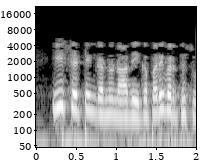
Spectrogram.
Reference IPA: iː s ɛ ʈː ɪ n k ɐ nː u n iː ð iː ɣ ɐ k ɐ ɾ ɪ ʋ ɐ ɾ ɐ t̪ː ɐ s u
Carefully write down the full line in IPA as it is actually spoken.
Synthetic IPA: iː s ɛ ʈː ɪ ŋ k ɐ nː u n aː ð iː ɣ ɐ p ɐ ɾ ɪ ʋ ɐ ɾ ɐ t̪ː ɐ s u

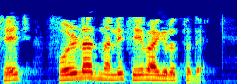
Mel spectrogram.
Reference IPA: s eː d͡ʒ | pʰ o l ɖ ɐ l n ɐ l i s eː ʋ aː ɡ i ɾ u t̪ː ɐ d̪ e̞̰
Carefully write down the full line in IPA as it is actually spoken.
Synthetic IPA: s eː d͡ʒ | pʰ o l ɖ ɐ ɾ n ɐ lː i s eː ʋ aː ɡ i ɾ u t̪ː ɐ d̪ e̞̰

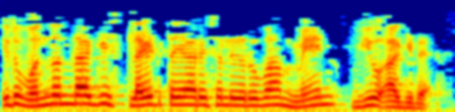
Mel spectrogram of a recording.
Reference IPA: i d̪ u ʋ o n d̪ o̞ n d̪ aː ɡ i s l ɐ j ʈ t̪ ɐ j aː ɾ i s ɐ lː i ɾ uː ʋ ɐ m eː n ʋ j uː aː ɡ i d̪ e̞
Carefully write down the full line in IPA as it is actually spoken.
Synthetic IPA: i d̪ u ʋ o n d̪ o̞ n d̪ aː ɡ i s l ɐ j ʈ t̪ ɐ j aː ɾ i s ɐ l i ɾ u ʋ ɐ m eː n ʋ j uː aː ɡ i d̪ e̞

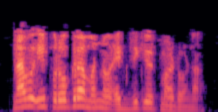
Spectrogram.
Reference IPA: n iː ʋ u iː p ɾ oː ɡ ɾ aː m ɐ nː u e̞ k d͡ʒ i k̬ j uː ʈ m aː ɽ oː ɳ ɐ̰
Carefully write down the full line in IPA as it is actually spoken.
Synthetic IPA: n aː ʋ u iː p ɾ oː ɡ ɾ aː m ɐ nː u e̞ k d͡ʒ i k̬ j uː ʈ m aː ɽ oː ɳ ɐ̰

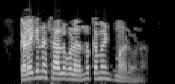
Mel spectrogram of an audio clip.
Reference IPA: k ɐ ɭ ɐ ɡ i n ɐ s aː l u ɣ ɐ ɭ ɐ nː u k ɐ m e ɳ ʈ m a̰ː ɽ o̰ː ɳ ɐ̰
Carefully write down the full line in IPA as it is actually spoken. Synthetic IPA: k ɐ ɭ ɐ ɡ i n ɐ s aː l u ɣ ɐ ɭ ɐ nː u k ɐ m e ɳ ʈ m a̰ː ɽ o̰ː ɳ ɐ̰

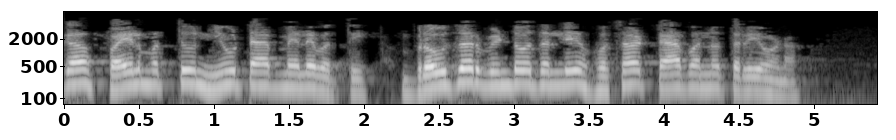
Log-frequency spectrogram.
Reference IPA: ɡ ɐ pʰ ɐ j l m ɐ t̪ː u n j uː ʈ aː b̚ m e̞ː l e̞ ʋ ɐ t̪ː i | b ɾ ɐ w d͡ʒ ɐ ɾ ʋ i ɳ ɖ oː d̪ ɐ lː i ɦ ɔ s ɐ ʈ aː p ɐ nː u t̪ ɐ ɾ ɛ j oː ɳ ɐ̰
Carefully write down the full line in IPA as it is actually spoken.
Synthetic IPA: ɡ ɐ pʰ ɐ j l m ɐ t̪ː u n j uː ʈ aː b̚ m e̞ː l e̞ ʋ ɐ t̪ː i | b ɾ ɐ w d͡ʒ ɐ ɾ ʋ i ɳ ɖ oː d̪ ɐ lː i ɦ ɔ s ɐ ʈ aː b ɐ nː u t̪ ɐ ɾ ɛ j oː ɳ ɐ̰

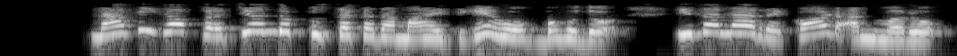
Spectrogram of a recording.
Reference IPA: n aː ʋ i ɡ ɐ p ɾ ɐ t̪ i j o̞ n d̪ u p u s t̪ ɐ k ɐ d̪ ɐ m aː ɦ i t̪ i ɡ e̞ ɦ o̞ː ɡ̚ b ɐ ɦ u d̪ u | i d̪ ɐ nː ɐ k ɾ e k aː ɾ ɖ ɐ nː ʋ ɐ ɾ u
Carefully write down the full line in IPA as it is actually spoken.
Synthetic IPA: n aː ʋ iː ɡ ɐ p ɾ ɐ t̪ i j o̞ n d̪ u p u s t̪ ɐ k ɐ d̪ ɐ m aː ɦ i t̪ i ɡ e̞ ɦ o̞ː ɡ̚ b ɐ ɦ u d̪ u | i d̪ ɐ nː ɐ ɾ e k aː ɾ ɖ ɐ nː ʋ ɐ ɾ u

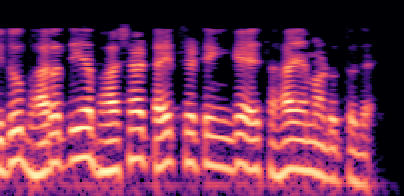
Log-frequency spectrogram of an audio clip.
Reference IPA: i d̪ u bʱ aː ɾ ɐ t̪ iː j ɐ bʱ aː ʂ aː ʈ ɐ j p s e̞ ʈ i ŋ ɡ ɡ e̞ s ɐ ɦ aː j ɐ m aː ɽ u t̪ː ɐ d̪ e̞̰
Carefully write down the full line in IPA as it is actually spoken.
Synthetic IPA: i d̪ u bʱ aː ɾ ɐ t̪ iː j ɐ bʱ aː ʂ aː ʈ ɐ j p s e̞ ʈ i ŋ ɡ ɡ e̞ s ɐ ɦ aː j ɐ m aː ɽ u t̪ː ɐ d̪ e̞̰

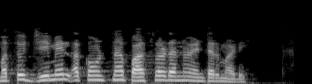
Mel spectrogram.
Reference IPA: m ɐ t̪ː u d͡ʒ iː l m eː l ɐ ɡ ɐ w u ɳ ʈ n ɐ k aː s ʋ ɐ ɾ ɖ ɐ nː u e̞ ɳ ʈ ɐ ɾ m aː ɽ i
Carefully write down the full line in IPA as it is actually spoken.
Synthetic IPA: m ɐ t̪ː u d͡ʒ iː m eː l ɐ k ɐ w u ɳ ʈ n ɐ p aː s ʋ ɐ ɾ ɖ ɐ nː u e̞ ɳ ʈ ɐ ɾ m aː ɽ i

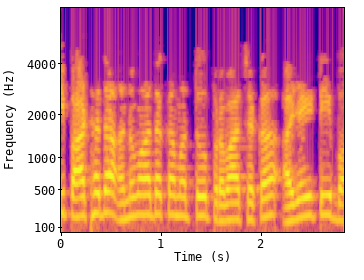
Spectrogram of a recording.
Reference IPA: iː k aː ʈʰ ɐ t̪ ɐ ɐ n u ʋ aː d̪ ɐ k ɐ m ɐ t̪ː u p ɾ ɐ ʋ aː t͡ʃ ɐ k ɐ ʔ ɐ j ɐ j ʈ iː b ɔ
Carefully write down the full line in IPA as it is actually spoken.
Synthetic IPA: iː p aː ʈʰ ɐ d̪ ɐ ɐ n u ʋ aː d̪ ɐ k ɐ m ɐ t̪ː u p ɾ ɐ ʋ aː t͡ʃ ɐ k ɐ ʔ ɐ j ɐ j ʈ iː b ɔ

